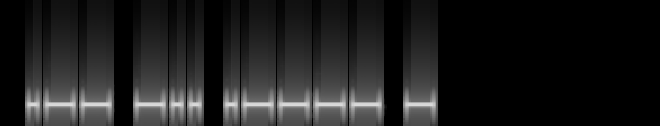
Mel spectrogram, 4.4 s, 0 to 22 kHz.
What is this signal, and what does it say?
Morse code, heard as a keyed tone, about 20 wpm, 700 Hz. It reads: WD1T
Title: Four Challenging Letter-Number Combinations 20wpm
